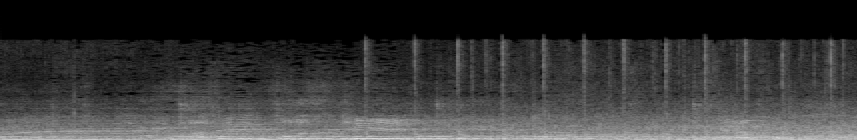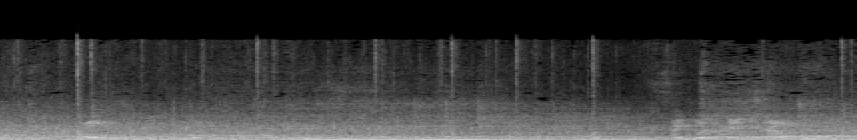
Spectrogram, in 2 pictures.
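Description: Stadium public-address announcer's voice reading out the starting lineup over background music.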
